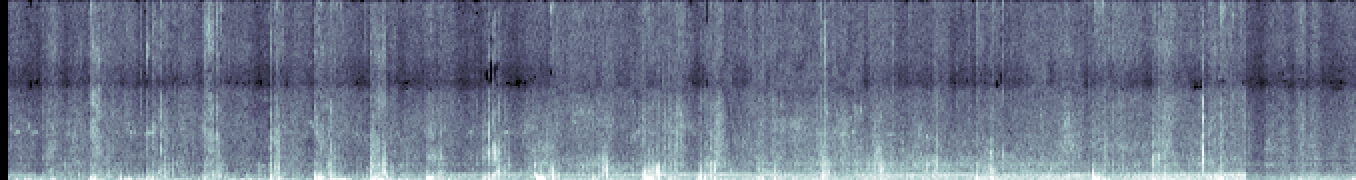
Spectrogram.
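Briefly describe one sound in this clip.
Footsteps crunch on snow and ice outdoors.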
